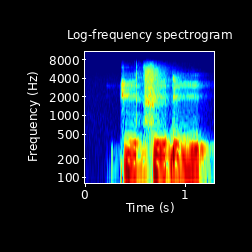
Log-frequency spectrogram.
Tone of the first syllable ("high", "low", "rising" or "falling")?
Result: low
